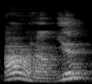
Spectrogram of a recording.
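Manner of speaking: high, loud rooster call. Acted. Rooster passing by offers Berlioz help, high loud character voice. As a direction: crow the offer out loudly. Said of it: "said a rooster".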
